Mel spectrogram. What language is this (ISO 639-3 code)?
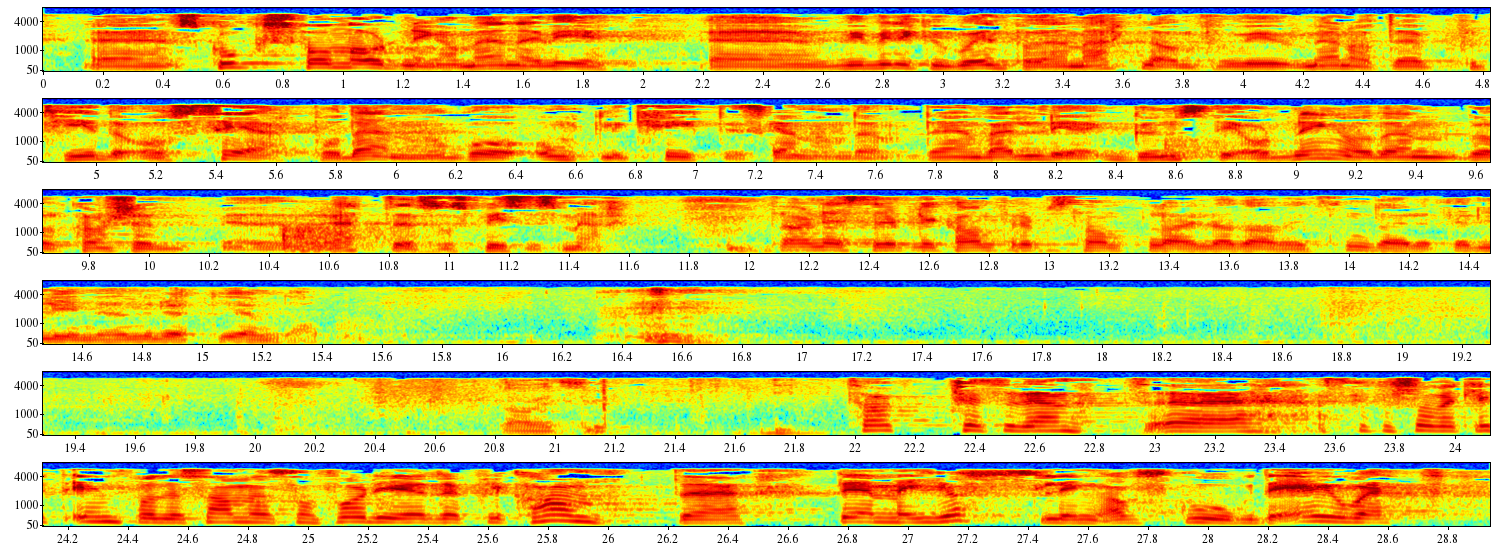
nor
